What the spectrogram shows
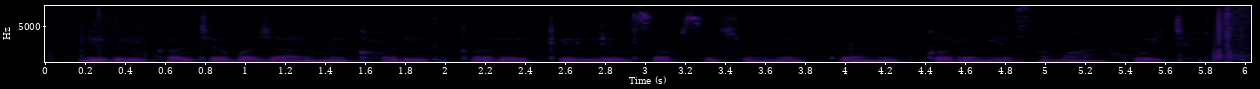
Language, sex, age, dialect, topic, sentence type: Maithili, female, 51-55, Bajjika, agriculture, question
